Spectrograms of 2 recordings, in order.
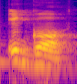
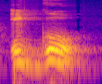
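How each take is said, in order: First: "ego" stressed on GO with open O; open final vowel. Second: "Ego" slowly, stressed on GO with closed O; closed final vowel. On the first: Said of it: "se tornasse um som aberto". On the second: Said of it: "poderiam pronunciar como ego". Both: Shown as a demonstration.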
